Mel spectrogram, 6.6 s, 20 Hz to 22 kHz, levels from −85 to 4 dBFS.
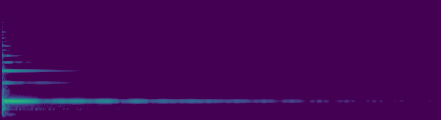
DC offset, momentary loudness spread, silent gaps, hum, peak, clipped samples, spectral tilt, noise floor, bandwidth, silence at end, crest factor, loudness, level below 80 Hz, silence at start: under 0.1%; 29 LU; none; none; -22 dBFS; under 0.1%; 7 dB/octave; -89 dBFS; 3.3 kHz; 3.7 s; 20 dB; -39 LUFS; under -90 dBFS; 0 s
